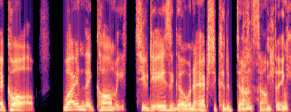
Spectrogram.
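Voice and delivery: gruff, exasperated, fed-up griping tone. Imitating a nephrologist the speaker worked with, complaining on the unit, gruff voice. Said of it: "he had this really gruff voice, and he'd be like".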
